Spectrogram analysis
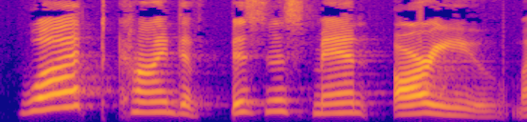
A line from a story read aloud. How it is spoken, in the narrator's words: my uncle shouted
